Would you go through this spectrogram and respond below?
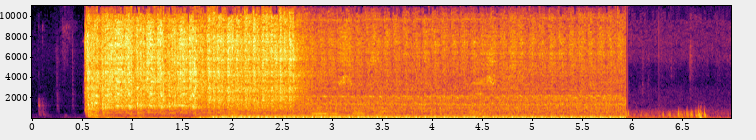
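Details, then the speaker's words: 2006 Polaris Sportsman 500 with new replacement PDM: short fuel pump buzz prime, then catches and settles into steady even idle thump; normal start after PDM replacement. "And now we got the good going working PDM in there. Fuel pump kicks on. Four-wheeler starts."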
